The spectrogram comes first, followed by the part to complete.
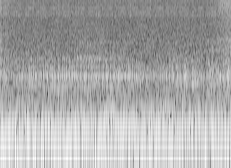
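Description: Steady low background hum with an even hiss above it, without speech; a brief click right at the start.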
